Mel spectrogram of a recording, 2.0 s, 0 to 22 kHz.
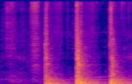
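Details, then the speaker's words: Mercedes W210: three heavy, dull metal thunks about half a second apart from the right side as the loose joint is rocked; the ball joint's pressed-in cup has come away from the control arm. "Заїхав 210й Mercedes. Стук з правої сторони. Почав я придивлятися. Шарова відійшла від ричага."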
